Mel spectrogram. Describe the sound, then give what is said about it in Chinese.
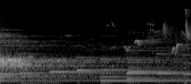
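A nightingale sings a light, lilting tune: bright, high chirps and trills flit across the second half over a steady, sustained tonal backdrop. “为了表达感谢，夜莺特别唱一首轻快悠扬的曲子来答谢死神。”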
